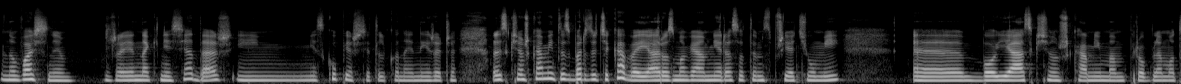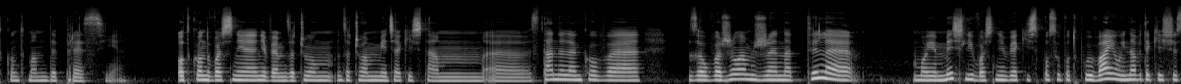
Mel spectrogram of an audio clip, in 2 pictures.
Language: Polish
